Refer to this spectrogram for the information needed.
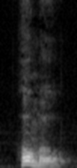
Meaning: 1. gay, homosexual 2. Used as a general slur
- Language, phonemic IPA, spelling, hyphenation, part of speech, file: Dutch, /ˈɦoː.moː/, homo, ho‧mo, noun, Nl-homo.ogg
